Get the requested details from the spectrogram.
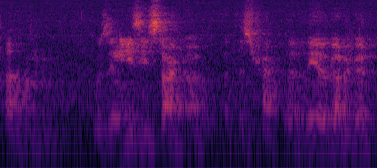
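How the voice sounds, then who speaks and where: A man, a racing driver, answering press conference questions in a modest, measured way with halting restarts. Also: low voice, completely flat delivery, reverberant, far from the mic, noisy background.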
